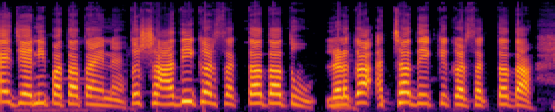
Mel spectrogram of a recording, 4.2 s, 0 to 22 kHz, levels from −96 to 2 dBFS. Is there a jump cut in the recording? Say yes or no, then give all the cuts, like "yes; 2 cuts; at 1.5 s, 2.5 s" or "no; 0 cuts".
yes; 1 cut; at 0.9 s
